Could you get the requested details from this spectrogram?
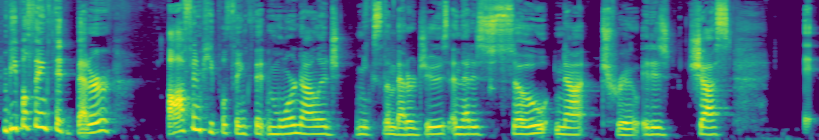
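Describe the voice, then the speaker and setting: A middle-aged woman chats easily as a guest in a slow, gravelly, mid-range voice. She's an animated storyteller who packs in "like" fillers and takes on the voices of whoever she quotes.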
